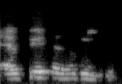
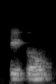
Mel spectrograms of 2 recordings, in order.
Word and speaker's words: epitome: As for the word of the day, I may be wrong, but the generally accepted pronunciation is epitome. And I may be wrong, but yeah, so it's not an epitome.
